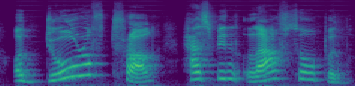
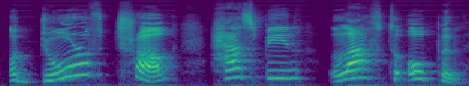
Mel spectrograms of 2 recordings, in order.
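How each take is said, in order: First: Very slow, deliberate English; slow repeat reading. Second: Very slow, careful English; slow model reading. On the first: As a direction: repeat slowly for the class. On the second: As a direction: read it slowly for students. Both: Shown as a demonstration. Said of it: "발음하고 계세요?".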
